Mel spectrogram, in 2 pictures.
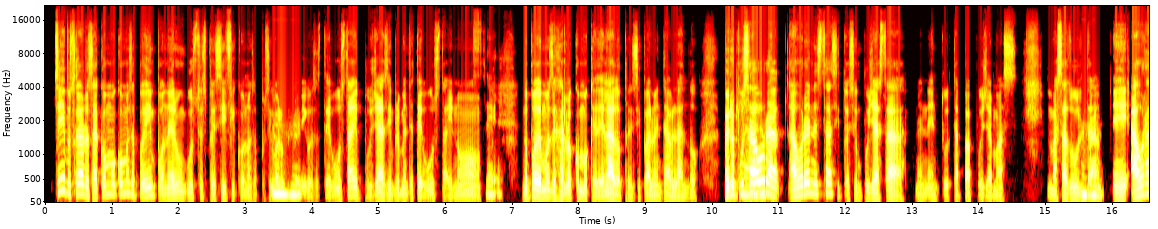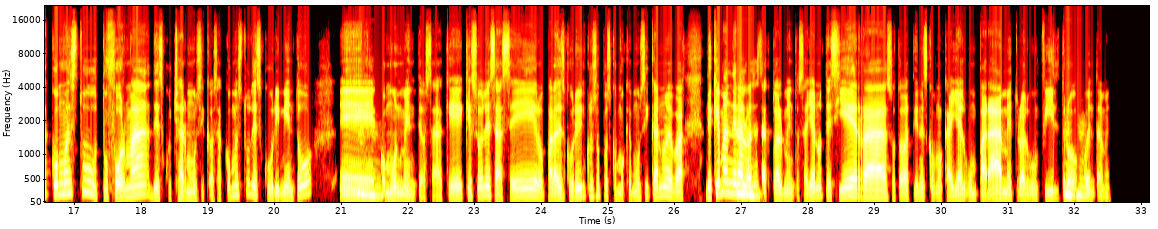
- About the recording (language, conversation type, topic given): Spanish, podcast, ¿Qué te llevó a explorar géneros que antes rechazabas?
- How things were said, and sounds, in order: none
